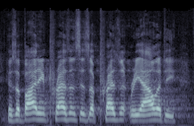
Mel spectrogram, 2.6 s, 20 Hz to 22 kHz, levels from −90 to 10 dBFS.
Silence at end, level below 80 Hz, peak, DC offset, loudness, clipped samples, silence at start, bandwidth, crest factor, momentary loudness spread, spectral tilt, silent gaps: 0.2 s; -70 dBFS; -4 dBFS; under 0.1%; -21 LUFS; under 0.1%; 0.1 s; 17.5 kHz; 18 dB; 6 LU; -3.5 dB/octave; none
